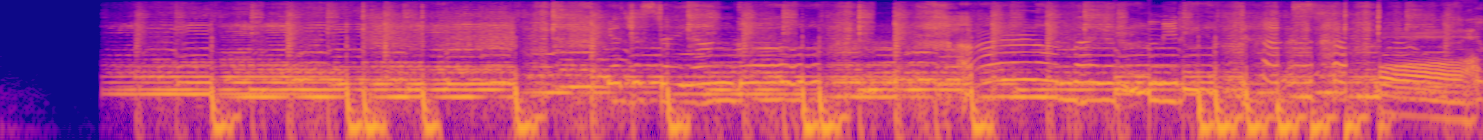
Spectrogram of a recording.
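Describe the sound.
A song from a prize-winning Canadian album begins after a second of silence, then plays at steady loudness with a pulsing low beat and layered sustained tones.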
